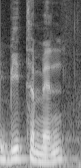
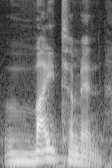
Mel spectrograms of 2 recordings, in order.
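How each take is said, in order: First: It is said with a Korean-English pronunciation. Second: It is said with a standard English pronunciation. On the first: The speaker calls it wrong. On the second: The speaker calls it right.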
